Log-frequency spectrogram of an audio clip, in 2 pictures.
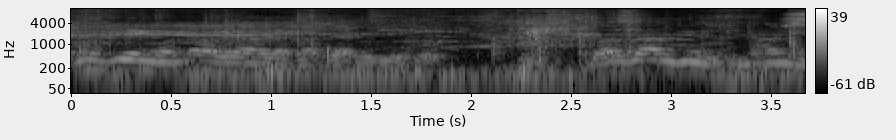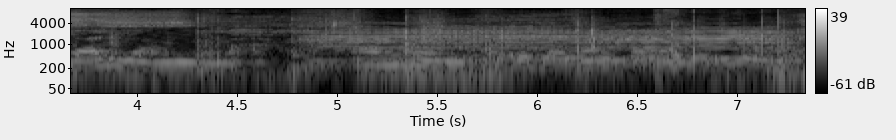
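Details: Nili-Ravi buffalo being sold in Punjab, Pakistan, with a sustained, buzzy moo rising out of the mix toward the end. Voices of men speaking run through the whole stretch.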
